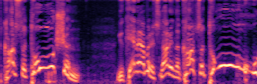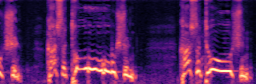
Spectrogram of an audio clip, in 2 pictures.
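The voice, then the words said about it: Squeaky mocking voice. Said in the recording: “squeaky voice.”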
